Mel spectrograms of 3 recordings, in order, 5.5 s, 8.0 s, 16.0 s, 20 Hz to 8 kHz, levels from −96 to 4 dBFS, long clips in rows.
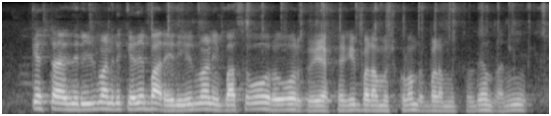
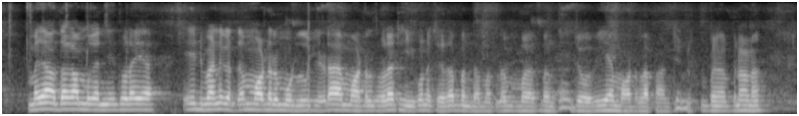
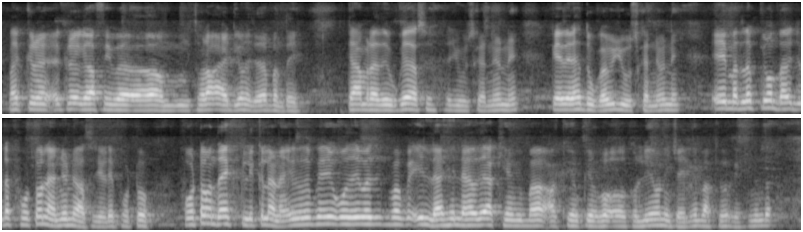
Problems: constant background noise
